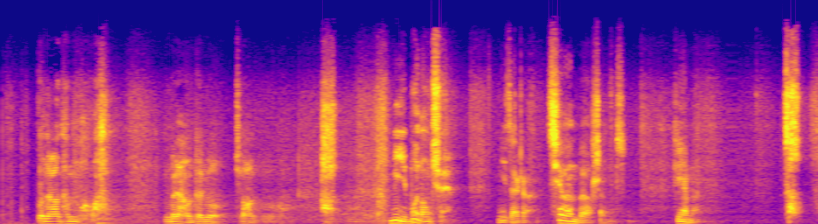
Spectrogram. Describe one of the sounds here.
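A young man speaks urgently in a low voice, close by.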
